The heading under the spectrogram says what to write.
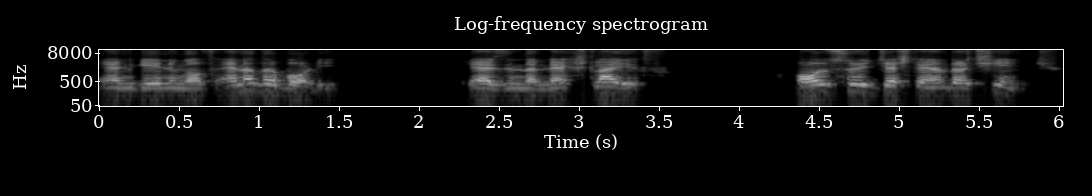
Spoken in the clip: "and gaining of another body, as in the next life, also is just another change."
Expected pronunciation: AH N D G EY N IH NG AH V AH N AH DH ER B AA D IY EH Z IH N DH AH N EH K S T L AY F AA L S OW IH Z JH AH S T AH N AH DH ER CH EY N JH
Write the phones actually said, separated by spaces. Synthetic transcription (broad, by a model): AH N D G EY N IH NG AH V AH N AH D ER B AA D IY EH Z IH N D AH N EH K S T L AY F AA L S OW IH JH AH S T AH N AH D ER CH EY N JH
